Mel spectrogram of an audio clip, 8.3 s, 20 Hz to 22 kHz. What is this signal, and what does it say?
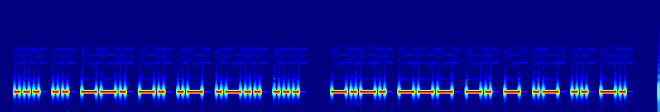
Morse code, heard as a keyed tone, about 20 wpm, 750 Hz. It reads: SIGNALS CONTAIN
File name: cwa / W1AW-Level3 / 20WPM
